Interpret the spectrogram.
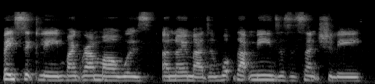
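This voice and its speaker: A woman on a panel telling a family story in a relaxed, chatty way, with repeated fillers. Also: mid-range voice, brisk, rough recording. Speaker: panel guest. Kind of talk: casual panel conversation.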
